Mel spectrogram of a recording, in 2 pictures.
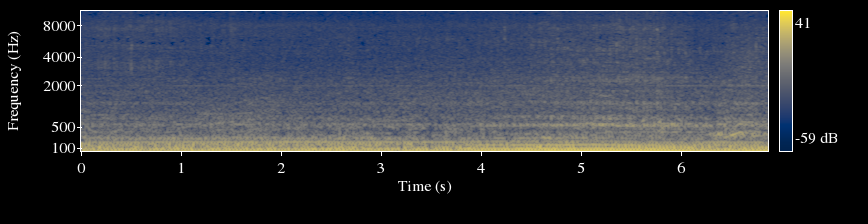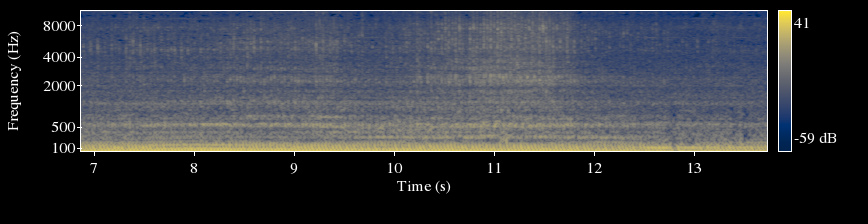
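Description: A McLaren 720S's twin-turbo V8 idling with a steady low drone, which grows louder about four seconds in. Near the end there is a brief hiss.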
